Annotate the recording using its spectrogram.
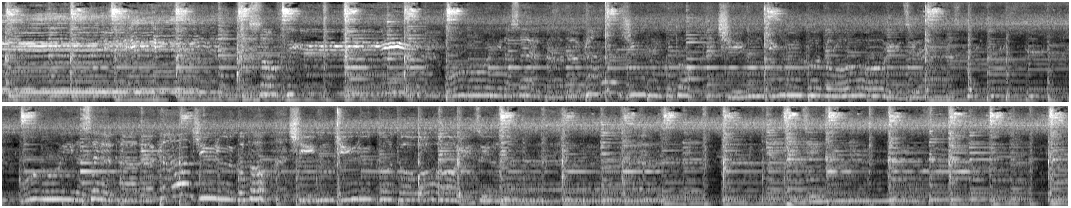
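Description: A live acoustic song: a strummed acoustic guitar with singing over it, the melody moving up and down throughout.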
